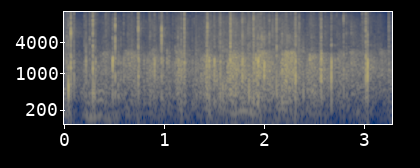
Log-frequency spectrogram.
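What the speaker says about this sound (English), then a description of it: "I appreciate another round of applause again for our students" An audience at a school district board of education meeting applauds student ambassadors, a short steady burst of many hands clapping at moderate loudness, with a few sharper individual claps standing out.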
